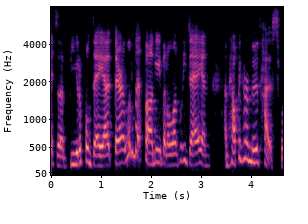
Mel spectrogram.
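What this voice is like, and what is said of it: Scottish accent softened, sounds somewhat Canadian. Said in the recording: “my accent is the most distracting accent in the world ... South Africa, Canada, it's not quite right ... a Scottish accent ... you move it to California for 20 plus years. Apparently it ends up somewhere in the middle, sounding somewhat Canadian”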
